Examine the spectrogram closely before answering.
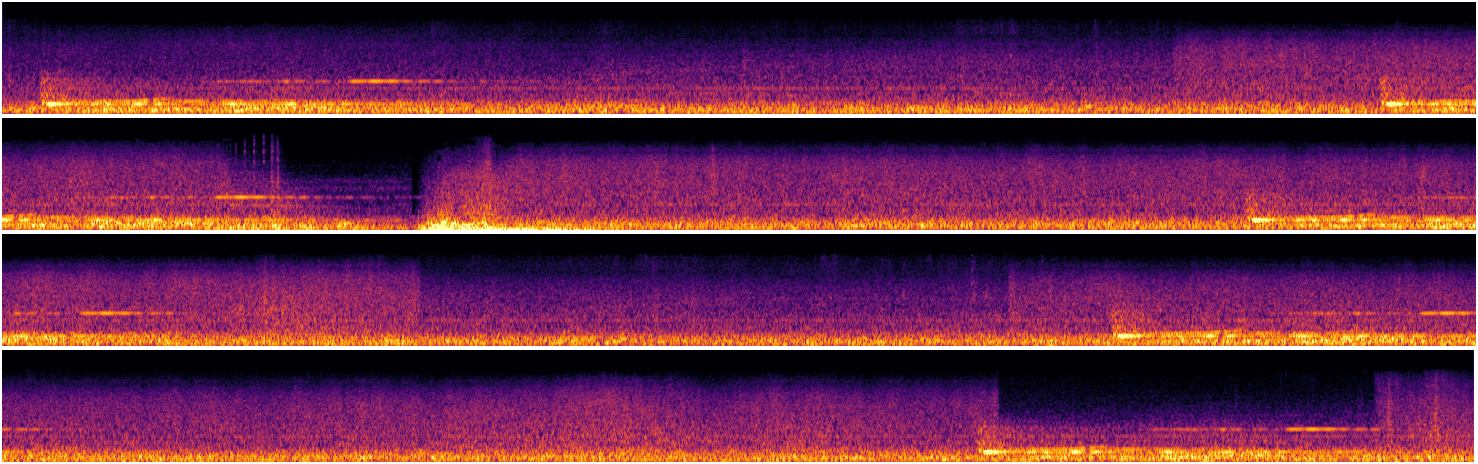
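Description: Water rushes and splashes along a ship's hull.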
